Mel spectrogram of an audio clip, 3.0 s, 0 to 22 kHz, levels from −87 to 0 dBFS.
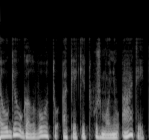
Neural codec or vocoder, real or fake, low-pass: none; real; 7.2 kHz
